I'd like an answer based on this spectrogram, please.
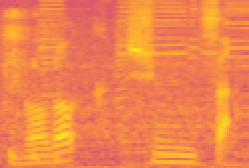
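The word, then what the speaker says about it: Vollok Shoonsa: Papa's palace is called Volokshunsa. Did I say it right? I don't know. Volokshunsa.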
